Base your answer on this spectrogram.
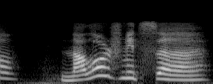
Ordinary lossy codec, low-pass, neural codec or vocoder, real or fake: Opus, 24 kbps; 7.2 kHz; codec, 16 kHz, about 1 kbps, DyCAST, with the encoder's durations; fake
